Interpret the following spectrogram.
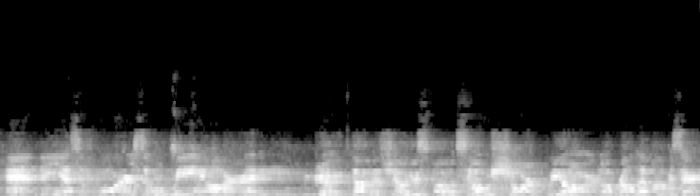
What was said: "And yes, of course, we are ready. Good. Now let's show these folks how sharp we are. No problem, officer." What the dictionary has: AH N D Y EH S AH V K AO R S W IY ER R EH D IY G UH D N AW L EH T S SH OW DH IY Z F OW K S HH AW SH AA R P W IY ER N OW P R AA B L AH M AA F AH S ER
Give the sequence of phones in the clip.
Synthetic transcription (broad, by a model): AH N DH Y EH S AH V K AO R S W IY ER R EH D IY G UH D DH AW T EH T SH OW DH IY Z F OW K S HH AW SH AA R P W IY ER N OW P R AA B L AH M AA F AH S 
